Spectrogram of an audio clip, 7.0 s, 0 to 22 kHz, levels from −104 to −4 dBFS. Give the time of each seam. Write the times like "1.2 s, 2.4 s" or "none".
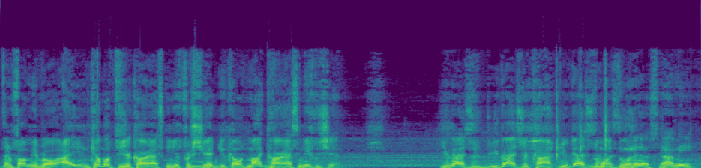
none

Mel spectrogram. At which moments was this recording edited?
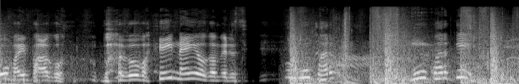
2.8 s

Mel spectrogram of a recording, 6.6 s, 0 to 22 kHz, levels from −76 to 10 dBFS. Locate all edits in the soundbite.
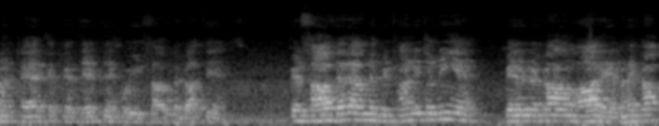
4.9 s

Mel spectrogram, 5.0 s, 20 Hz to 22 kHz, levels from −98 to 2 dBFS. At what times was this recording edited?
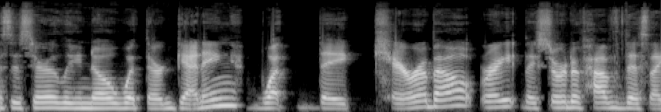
1.8 s

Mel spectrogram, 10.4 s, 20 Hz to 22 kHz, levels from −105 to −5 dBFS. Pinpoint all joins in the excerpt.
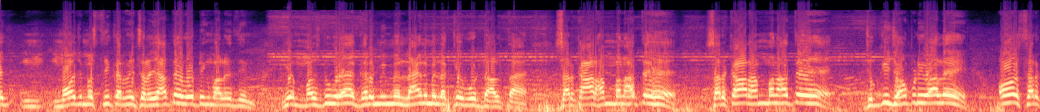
none

